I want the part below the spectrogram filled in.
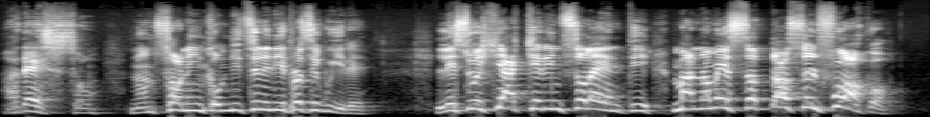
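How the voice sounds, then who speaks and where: A man's voice: very high-pitched, lively intonation, moderate pace, a bit bright, full character voice. A man playing a stubborn, domineering, pious middle-aged nobleman father in a theatrical radio comedy, blustering and exasperated. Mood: fuming, insistent.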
